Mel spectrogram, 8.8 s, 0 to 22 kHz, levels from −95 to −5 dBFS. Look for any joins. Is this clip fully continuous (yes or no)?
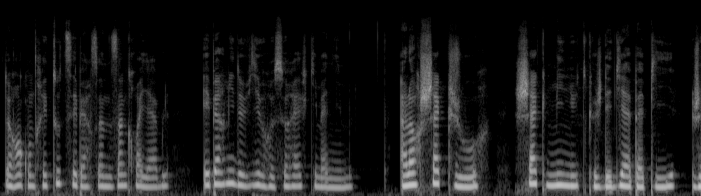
no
